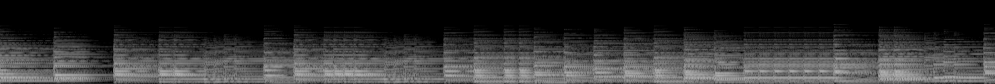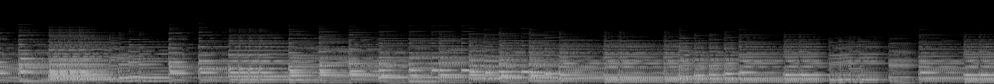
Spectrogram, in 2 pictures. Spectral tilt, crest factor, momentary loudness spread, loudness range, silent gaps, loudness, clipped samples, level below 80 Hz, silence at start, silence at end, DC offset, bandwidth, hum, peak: -8.5 dB/octave; 16 dB; 6 LU; 2 LU; none; -26 LUFS; under 0.1%; -52 dBFS; 0 s; 0 s; under 0.1%; 7 kHz; none; -10 dBFS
